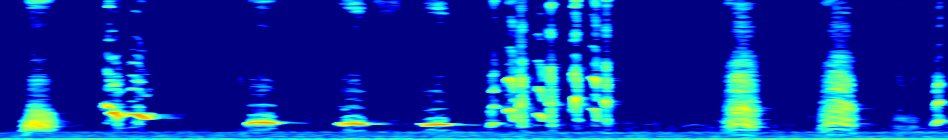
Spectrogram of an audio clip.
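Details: Caged black Oriental magpie-robin singing in the competition 'batuk' style. A harsh burst leads into separate slurred whistles about half a second apart, then clipped scratchy notes and coarse rasping calls.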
